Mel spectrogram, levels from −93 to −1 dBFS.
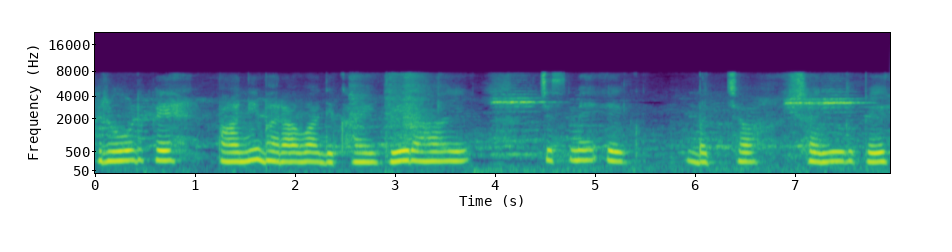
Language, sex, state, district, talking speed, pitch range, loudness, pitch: Hindi, female, Madhya Pradesh, Dhar, 105 wpm, 235-265 Hz, -14 LUFS, 250 Hz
